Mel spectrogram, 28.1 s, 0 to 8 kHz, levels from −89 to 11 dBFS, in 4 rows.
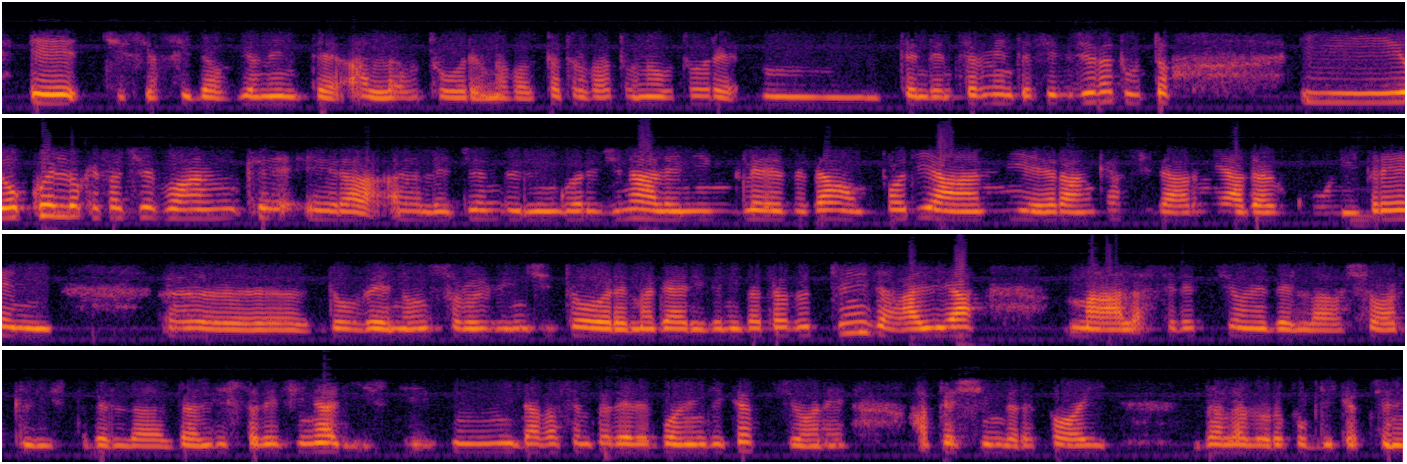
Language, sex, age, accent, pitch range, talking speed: Italian, female, 40-59, native, 170-210 Hz, 155 wpm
